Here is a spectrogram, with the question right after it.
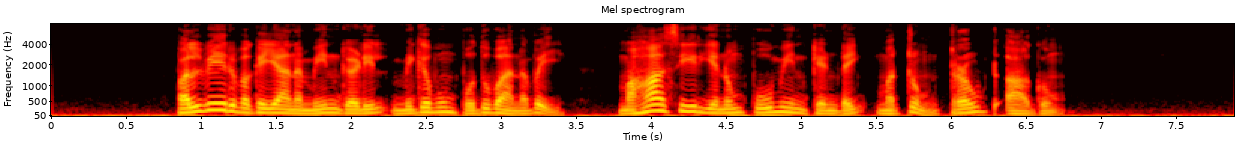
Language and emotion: Tamil, neutral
